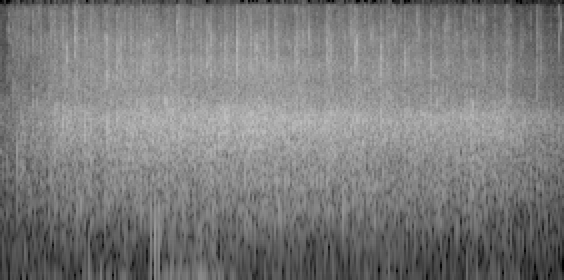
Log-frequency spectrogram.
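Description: An audience breaks into sustained applause, a dense wash of clapping that swells in quickly, holds steady for several seconds, then begins to taper off at the end.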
